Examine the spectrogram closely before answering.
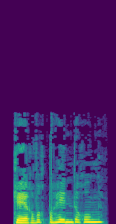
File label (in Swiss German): "kerwerbehinderung", alsace; medecine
